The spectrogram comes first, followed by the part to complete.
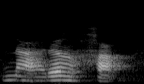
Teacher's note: Observem que o R tem um som mais forte e o J tem um som mais suave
